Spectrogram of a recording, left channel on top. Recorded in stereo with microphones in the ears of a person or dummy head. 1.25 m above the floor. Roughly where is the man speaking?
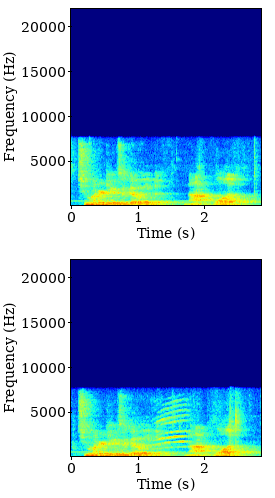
Left.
